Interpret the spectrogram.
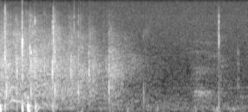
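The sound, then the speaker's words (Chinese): A burst of audience applause, called for by the host to encourage a questioner at a forum, many hands clapping in a dense crackling wash that swells at the start and then thins and fades away over a few seconds. “好，掌声鼓励一下”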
